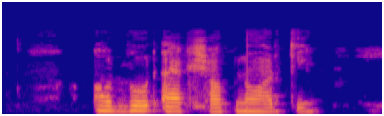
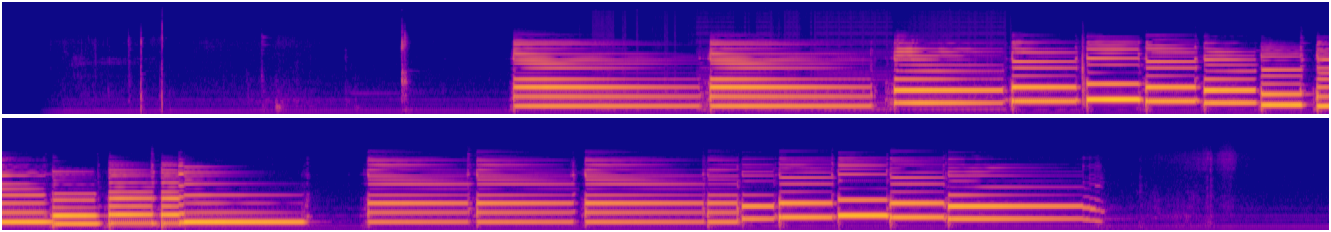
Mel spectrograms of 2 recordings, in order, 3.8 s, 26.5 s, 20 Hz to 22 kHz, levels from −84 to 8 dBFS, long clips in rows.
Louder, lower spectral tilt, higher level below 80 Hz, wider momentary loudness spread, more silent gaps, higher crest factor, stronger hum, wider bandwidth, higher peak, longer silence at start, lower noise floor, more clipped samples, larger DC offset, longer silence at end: second, -20 LUFS vs -14 LUFS; first, -7 dB/octave vs -5.5 dB/octave; first, -56 dBFS vs -74 dBFS; about the same, 13 LU vs 12 LU; neither; first, 20 dB vs 14 dB; second, none vs 50 Hz at -60 dBFS; first, 8 kHz vs 6.6 kHz; about the same, -2 dBFS vs -2 dBFS; second, 0.9 s vs 4 s; second, -55 dBFS vs -76 dBFS; neither; neither; second, 0.7 s vs 2.25 s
